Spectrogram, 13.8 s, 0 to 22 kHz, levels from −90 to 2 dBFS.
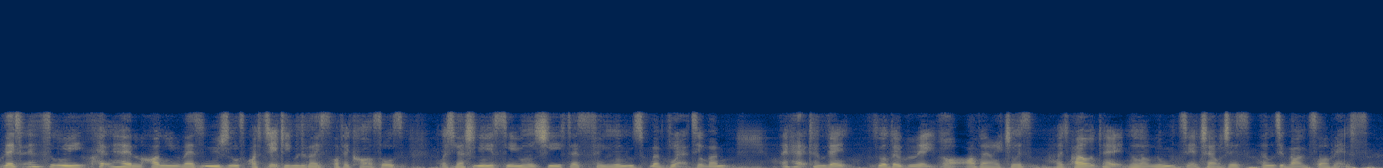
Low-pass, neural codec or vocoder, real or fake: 7.2 kHz; codec, 16 kHz, 0.5 kbps, FreqCodec, larger model; fake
